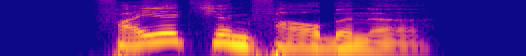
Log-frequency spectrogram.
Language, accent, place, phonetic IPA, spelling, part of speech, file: German, Germany, Berlin, [ˈfaɪ̯lçənˌfaʁbənə], veilchenfarbene, adjective, De-veilchenfarbene.ogg
- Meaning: inflection of veilchenfarben: 1. strong/mixed nominative/accusative feminine singular 2. strong nominative/accusative plural 3. weak nominative all-gender singular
